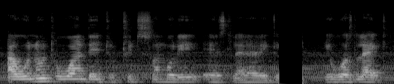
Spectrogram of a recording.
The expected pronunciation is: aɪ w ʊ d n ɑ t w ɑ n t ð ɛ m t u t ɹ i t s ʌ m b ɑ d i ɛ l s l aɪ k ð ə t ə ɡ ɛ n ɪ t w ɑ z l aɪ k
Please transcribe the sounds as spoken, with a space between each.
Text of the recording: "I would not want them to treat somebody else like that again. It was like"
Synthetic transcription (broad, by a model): aɪ w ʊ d n ɑ t w ɑ n t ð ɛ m t u t ɹ i t s ʌ m b ɑ d i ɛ s l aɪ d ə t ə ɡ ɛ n ɪ t w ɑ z l aɪ k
